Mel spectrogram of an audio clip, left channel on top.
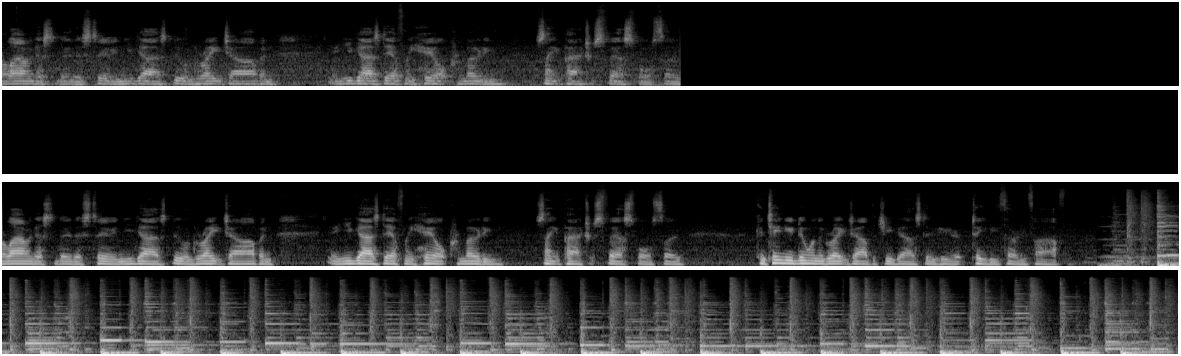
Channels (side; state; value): left; drops out; at 6.8 s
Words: allowing us to do this too, and you guys do a great job, and you guys definitely help promoting St. Patrick's Festival, so continue doing the great job that you guys do here at TV35.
